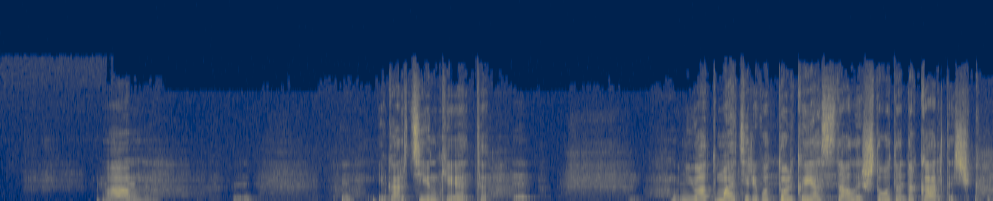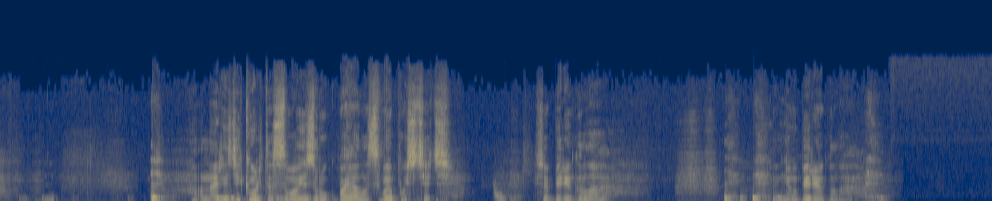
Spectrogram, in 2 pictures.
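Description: A woman talks calmly and earnestly close by.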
